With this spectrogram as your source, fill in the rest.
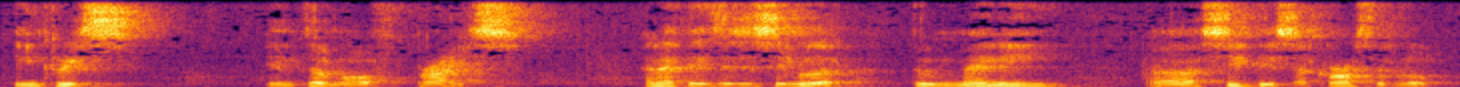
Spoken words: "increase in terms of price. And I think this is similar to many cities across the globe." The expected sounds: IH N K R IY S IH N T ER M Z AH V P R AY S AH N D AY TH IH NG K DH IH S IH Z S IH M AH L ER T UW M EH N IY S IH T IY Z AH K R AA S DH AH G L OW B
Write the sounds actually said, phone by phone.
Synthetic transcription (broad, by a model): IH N K R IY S IH N T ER M AH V P R AY S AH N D AY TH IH NG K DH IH S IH S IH M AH L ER T UW M EH N IY S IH T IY S AH K R AA S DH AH G L OW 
